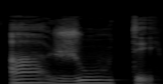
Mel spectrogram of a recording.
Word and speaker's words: ajouter: So remember, J is really pronounced like J. Ajouter.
